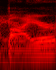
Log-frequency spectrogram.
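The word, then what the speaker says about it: Bayer: BA or more commonly pronounced buyer or bear decided to take a stab in the lab to produce something fab.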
